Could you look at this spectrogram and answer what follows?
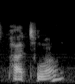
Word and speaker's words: patois: time it's jamaican creole otherwise known as patwa though it's spelled patois and it's a mixture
